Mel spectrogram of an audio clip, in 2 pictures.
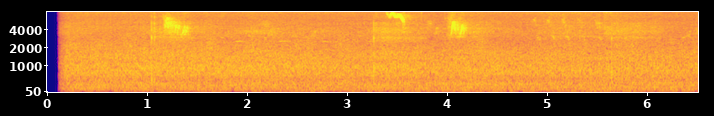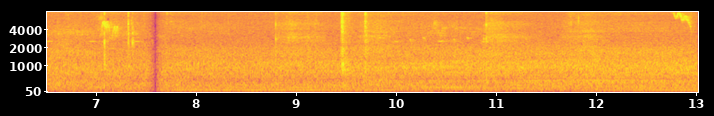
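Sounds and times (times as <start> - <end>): high bird chirps: 1.1 - 7.6, 12.8 - 13.0.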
